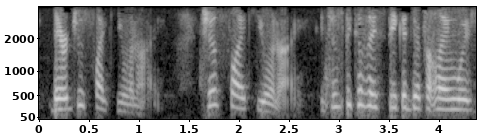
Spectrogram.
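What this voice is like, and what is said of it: Boston accent. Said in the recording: “I'm from Boston. I talk funny. How much more funny talking can I possibly be? ... listen to my accent now ... I've got a funky-looking accent”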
